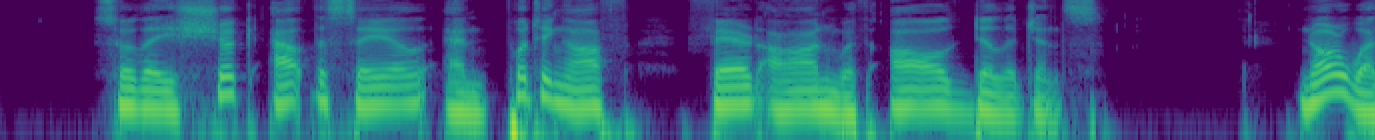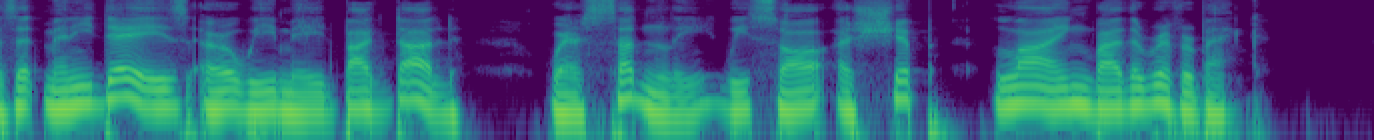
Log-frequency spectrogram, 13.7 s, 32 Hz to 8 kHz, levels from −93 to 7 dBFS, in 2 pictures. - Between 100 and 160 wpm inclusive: Yes, average, 150 wpm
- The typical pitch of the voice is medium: No, low, 115 Hz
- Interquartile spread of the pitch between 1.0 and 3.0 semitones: No, average, 4.0 semitones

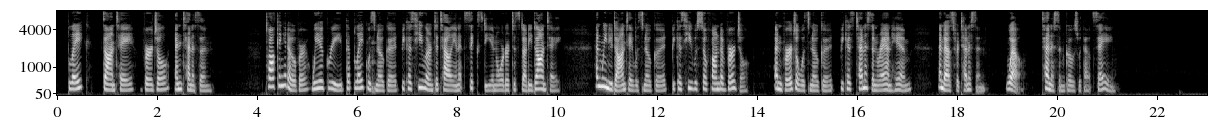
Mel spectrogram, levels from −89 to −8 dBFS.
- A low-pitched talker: No, high, 195 Hz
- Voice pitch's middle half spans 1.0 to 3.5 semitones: No, average, 4.3 semitones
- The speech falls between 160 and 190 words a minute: No, average, 150 wpm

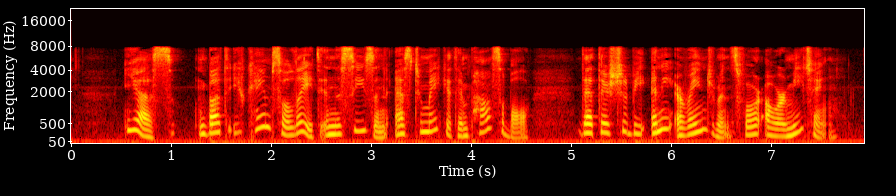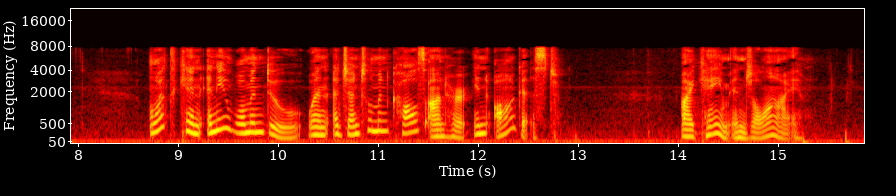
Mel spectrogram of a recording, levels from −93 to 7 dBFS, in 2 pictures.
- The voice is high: Yes, high, 235 Hz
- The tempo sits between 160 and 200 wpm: No, average, 150 wpm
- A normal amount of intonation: No, wide, 6.1 semitones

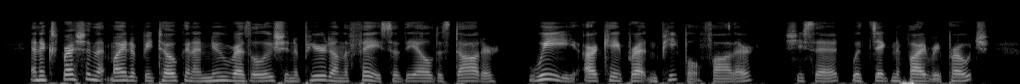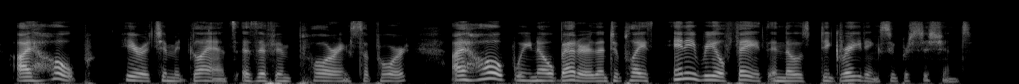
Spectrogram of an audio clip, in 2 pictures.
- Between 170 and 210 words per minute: No, average, 160 wpm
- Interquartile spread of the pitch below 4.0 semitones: Yes, average, 3.5 semitones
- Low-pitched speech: No, medium, 165 Hz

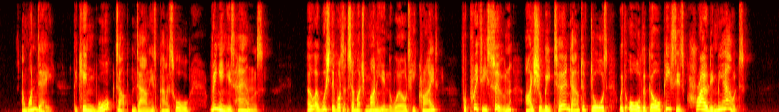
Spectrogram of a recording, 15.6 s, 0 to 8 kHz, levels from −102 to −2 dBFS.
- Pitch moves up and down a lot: Yes, wide, 6.0 semitones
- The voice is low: No, medium, 185 Hz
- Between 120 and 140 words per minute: No, average, 175 wpm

